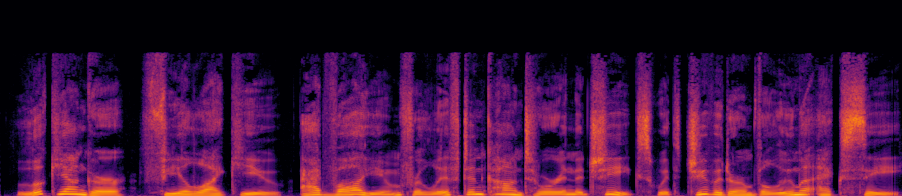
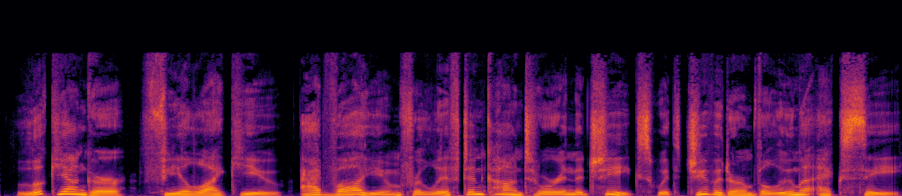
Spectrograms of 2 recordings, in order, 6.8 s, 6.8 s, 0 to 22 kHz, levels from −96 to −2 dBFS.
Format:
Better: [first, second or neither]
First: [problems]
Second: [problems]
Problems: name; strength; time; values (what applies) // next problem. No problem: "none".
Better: neither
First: none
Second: none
